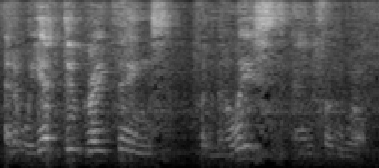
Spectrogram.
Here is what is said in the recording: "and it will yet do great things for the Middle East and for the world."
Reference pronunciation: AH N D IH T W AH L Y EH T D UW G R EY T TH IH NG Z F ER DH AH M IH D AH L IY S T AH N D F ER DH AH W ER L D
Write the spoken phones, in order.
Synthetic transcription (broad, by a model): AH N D IH T W AH L Y EH T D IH G R EY T TH IH NG Z F ER DH AH M IH D L IY S T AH N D F ER DH AH W ER L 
